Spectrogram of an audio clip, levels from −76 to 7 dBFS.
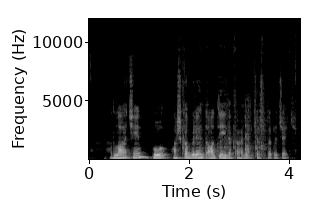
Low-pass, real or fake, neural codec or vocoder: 10.8 kHz; fake; vocoder, 24 kHz, 100 mel bands, Vocos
